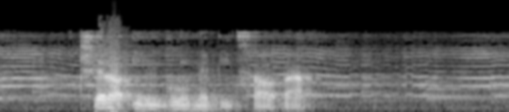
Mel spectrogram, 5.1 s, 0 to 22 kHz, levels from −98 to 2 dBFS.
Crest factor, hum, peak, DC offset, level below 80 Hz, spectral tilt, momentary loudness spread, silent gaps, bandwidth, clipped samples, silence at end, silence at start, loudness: 18 dB; none; 0 dBFS; under 0.1%; -46 dBFS; -5 dB/octave; 22 LU; none; 11 kHz; under 0.1%; 0 s; 0 s; -17 LUFS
